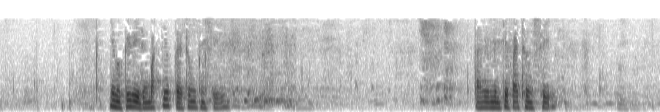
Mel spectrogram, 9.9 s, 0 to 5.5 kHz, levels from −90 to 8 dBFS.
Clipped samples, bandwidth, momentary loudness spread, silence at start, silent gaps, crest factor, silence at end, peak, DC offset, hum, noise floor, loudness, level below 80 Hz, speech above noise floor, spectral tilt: under 0.1%; 3.6 kHz; 23 LU; 1.45 s; none; 22 dB; 0.55 s; -2 dBFS; under 0.1%; none; -53 dBFS; -21 LUFS; -66 dBFS; 33 dB; -12.5 dB/octave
